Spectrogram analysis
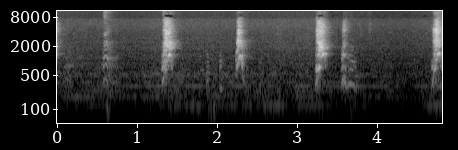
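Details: A pair of twin Shih Tzus squabbling, with only scattered single barks here, about five sharp yaps spaced a second or more apart over a quiet background.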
